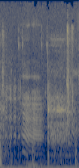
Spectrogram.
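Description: A sheep in the Minecraft video game bleats once with a wavering, quavering cry, faint under low background noise, followed by a few soft clicks.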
